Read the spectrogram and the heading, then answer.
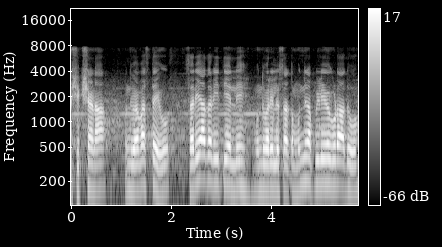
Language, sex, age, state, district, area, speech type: Kannada, male, 18-30, Karnataka, Bellary, rural, spontaneous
